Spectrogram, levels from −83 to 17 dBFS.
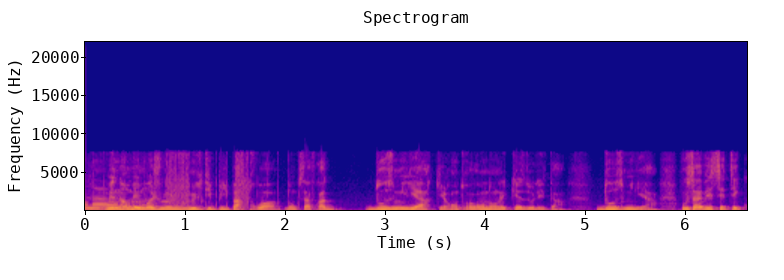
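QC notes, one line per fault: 0.00–2.14 s, Wi-Fi interference: steady ticking about ten times a second, roughly 20 dB below the speech. A nearby radio's beacon, repeating every 102.4 ms, is rectified by the audio circuit. It stops just before "ça fera".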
